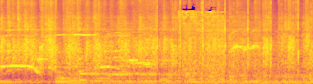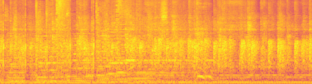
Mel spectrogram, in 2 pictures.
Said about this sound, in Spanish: Un aplauso, que se oiga en el más allá, por favor.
